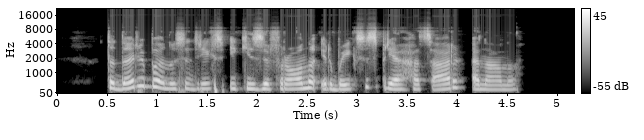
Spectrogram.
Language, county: Lithuanian, Vilnius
